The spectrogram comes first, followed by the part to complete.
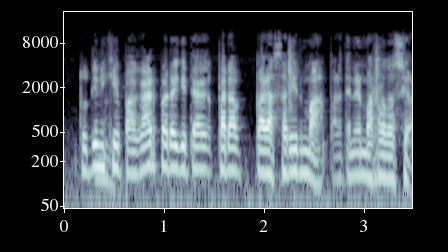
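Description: A man's fairly high, fairly quick voice in a Chilean accent. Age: 40s. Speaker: podcast host. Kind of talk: casual chat.

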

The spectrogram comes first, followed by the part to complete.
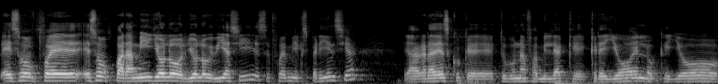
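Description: The speaker is a man with a central Mexican accent. His pitch is fairly high, with ordinary pitch variation. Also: moderate pace. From Mexico, León (Guanajuato). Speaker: retired footballer. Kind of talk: interview.

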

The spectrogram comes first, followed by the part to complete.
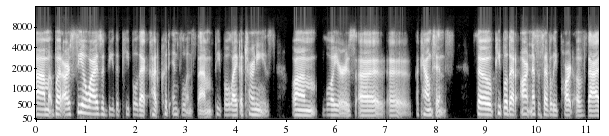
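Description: A woman with an ordinary speaking voice and an American accent talks fairly slowly at a fairly low pitch with ordinary pitch variation. Her loudness swings widely. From New York City, the Bronx. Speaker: corporate event manager. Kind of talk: interview.

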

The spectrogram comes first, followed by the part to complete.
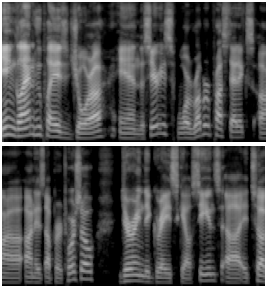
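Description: Recorded very cleanly with a silent background and a dry, close sound with no echo, a man with a normal speaking voice talks at a moderate pace and medium pitch. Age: 20s. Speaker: podcast host, film and TV reviewer. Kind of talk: solo review podcast. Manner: casual, many filler words.

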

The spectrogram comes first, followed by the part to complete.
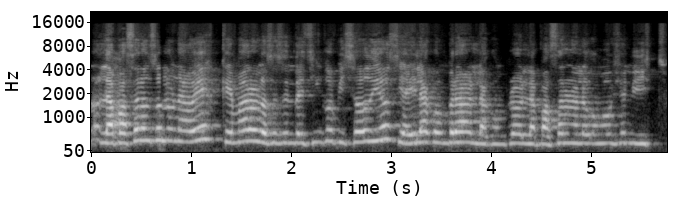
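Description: With hardly any pauses, a woman talks in a high voice with fairly even intonation. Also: fairly quick pace. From Uruguay. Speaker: podcast co-host. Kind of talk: casual chat.

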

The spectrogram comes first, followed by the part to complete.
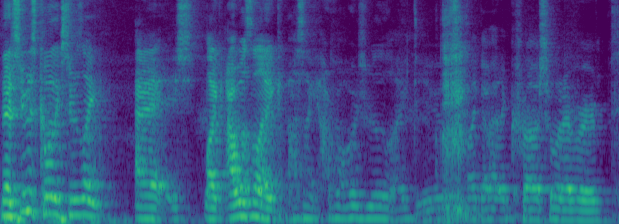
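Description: The voice races at a very fast pace in an American accent, with ordinary pitch variation and big swings in loudness. Noticeable background noise and audible room echo fill the recording. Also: man, fairly high pitch for a man. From South Texas, Corpus Christi. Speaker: deathcore vocalist. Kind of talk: casual chat.

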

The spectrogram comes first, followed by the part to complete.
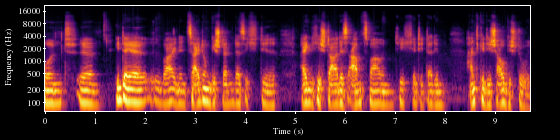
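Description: The man speaks at a fairly slow pace with fairly low pitch. His intonation is monotone and flat. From Franconia, Bavaria. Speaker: dialect poet. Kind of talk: poetry reading.

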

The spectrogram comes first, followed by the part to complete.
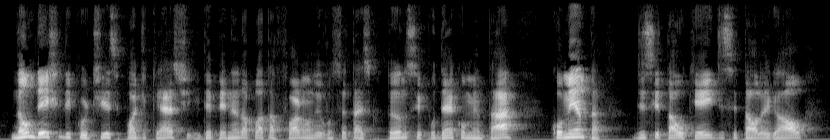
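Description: A man with a plain, everyday voice talks at a fairly quick pace and a fairly high pitch. His pitch varies in an ordinary way, while his loudness swings widely. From Rio Grande do Sul, Brazil. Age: 30s. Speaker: podcast co-host, software developer. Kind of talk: casual podcast chat.

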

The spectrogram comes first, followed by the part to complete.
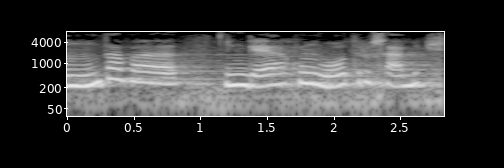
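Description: A woman at a high pitch over noticeable background noise. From southern Brazil, Rio Grande do Sul (Arroio dos Ratos). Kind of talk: testimony.

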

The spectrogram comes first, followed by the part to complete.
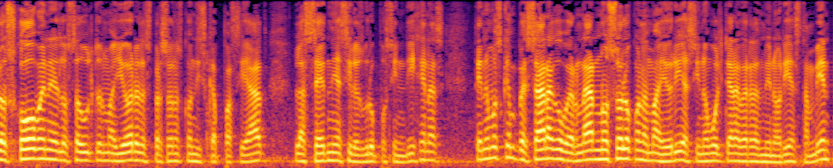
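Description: Fairly high in pitch, a man speaks at a very fast pace. His pitch variation is ordinary. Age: 20s. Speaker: local politician. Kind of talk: interview.

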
